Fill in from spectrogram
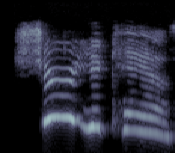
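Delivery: high, loud, slow encouragement; pigtail voice. Acted. Pigtail egging Paul on, high and loud. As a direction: egg him on brightly.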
